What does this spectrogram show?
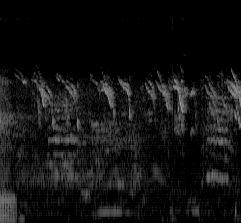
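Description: Faint, high chirps from small birds, each falling in pitch, repeated many times in quick succession.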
